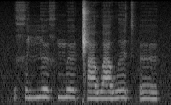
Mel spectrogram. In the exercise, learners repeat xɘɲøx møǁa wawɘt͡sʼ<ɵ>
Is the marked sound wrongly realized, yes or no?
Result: yes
